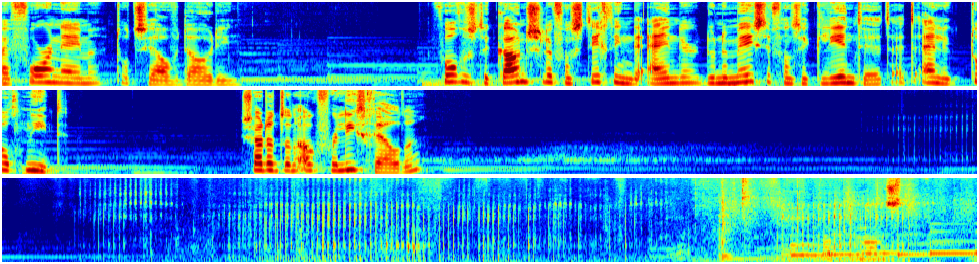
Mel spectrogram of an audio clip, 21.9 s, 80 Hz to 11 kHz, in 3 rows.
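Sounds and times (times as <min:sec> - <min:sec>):
speech: 0:00.0 - 0:01.9, 0:03.2 - 0:07.9, 0:09.1 - 0:10.6
cat purring: 0:13.6 - 0:21.9
rustling and handling noises: 0:19.1 - 0:21.9.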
